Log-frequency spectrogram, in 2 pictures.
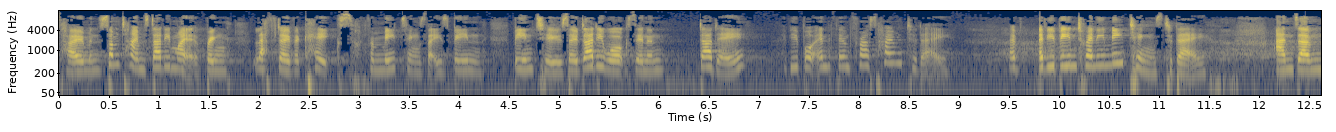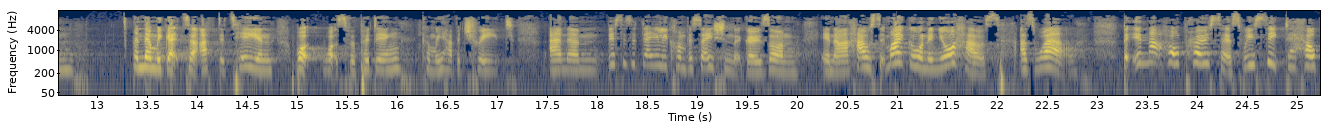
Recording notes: Recorded live at Life Church Lancashire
